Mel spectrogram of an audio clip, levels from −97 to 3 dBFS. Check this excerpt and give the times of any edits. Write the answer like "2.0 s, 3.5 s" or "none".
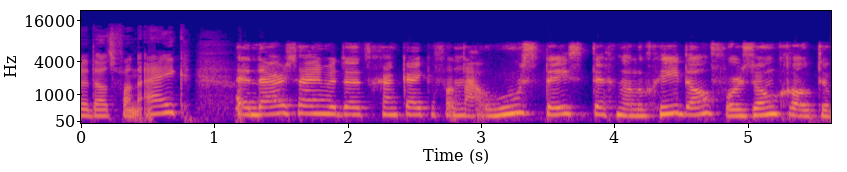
1.1 s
